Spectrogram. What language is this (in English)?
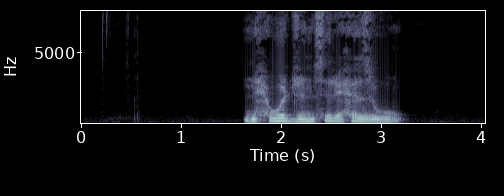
Kabyle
